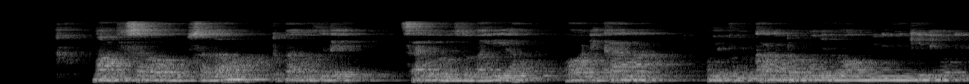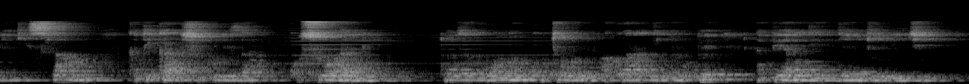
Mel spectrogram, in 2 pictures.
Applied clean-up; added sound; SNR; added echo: neural separator model SepFormer DNS4.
